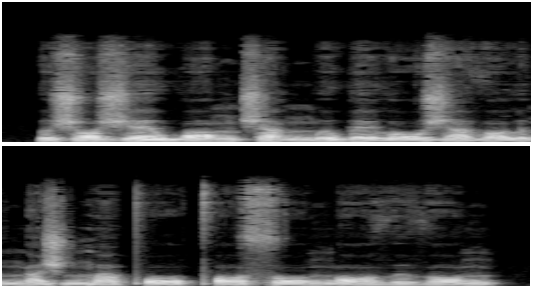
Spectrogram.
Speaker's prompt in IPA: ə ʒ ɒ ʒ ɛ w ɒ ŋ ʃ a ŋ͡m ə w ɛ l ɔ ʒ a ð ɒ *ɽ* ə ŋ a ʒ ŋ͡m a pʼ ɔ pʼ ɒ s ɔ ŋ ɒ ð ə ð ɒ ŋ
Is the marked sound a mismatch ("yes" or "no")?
yes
